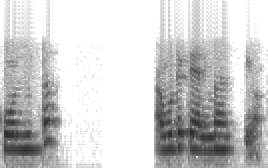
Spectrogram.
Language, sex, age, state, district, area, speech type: Odia, female, 30-45, Odisha, Balasore, rural, conversation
